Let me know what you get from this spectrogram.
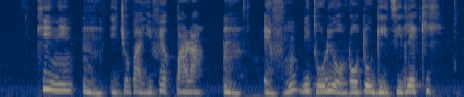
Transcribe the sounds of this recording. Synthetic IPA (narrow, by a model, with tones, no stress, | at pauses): kʰi˦˨nĩ˧˨i˨d͡ʒɔ˧ba˧˨ji˨˦fɛ˦˨k͡pa˧ɾã˧˨ | ɛ˨fũ˨˦nĩ˦to˧ɾi˦ɔ˨ɾɔ˧to˦ɡe˦˨ti˧lɛ˦kʰi˦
